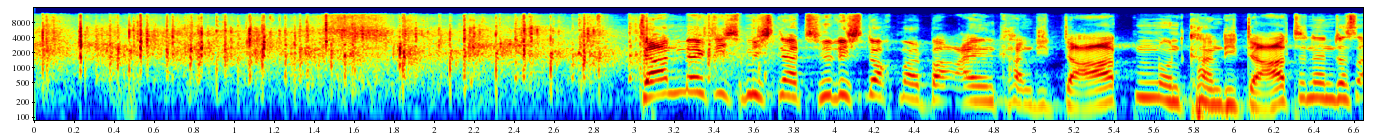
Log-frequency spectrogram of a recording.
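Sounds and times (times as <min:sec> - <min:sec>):
audience applause at a live competition evening: 0:00.0 - 0:03.8
speech: 0:03.1 - 0:06.6.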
